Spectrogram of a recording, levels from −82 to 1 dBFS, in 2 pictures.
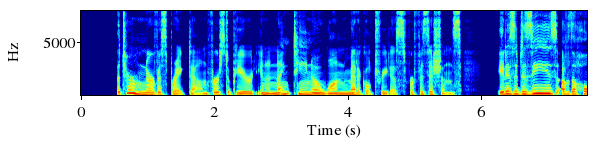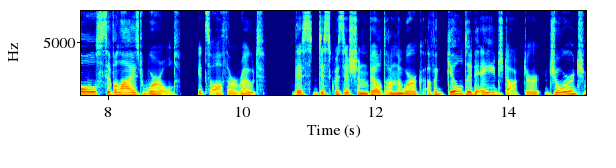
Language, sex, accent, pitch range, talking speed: English, female, American, 140-185 Hz, 145 wpm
